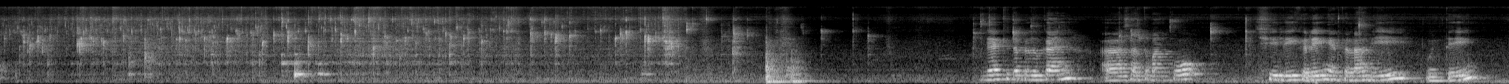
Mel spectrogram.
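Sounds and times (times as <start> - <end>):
shallots sizzling in hot oil: 0.0 - 7.6.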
